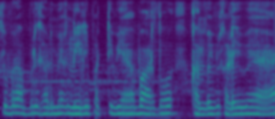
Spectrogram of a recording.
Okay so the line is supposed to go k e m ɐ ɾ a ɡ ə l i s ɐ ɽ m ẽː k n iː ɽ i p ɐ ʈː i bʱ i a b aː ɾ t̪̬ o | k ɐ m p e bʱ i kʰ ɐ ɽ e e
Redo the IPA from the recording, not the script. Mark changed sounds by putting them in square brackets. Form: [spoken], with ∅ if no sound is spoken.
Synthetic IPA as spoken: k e [b] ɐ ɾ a [b] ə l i s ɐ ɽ m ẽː k n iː [l] i p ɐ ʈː i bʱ i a b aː ɾ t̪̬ o | k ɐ m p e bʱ i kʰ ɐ ɽ e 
